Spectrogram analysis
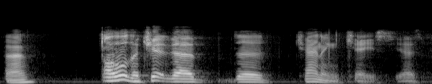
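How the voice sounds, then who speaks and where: An actor playing a breezy, brisk male assistant detective in a 1950s radio drama. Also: medium pitch, huge pitch swings. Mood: briefing. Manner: breezy, brisk, matter-of-fact. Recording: dull old radio broadcast.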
